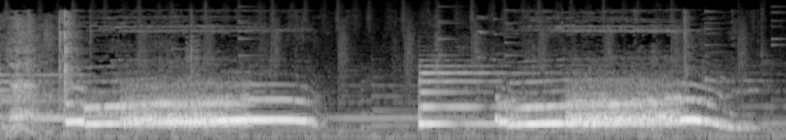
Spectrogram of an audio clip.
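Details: Domestic dog 'singing' along: two long, wavering howls, each lasting about two to three seconds and sliding down at the end, separated by a short pause, with soft music in the background.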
